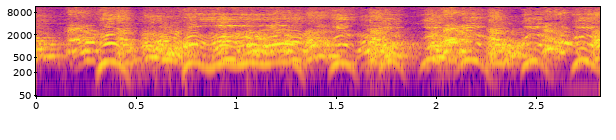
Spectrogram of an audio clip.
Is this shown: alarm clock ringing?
no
